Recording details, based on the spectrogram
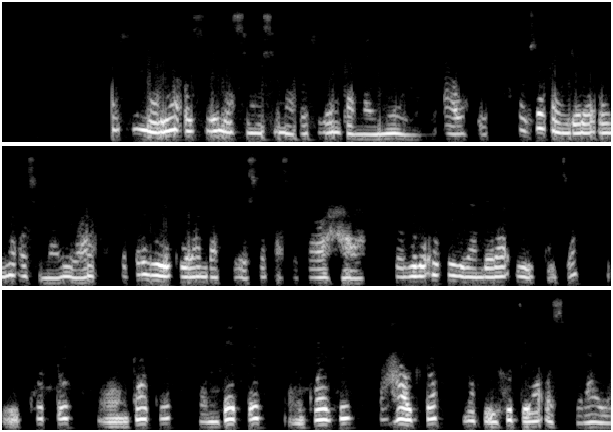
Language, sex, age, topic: Oshiwambo, female, 18-24, finance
